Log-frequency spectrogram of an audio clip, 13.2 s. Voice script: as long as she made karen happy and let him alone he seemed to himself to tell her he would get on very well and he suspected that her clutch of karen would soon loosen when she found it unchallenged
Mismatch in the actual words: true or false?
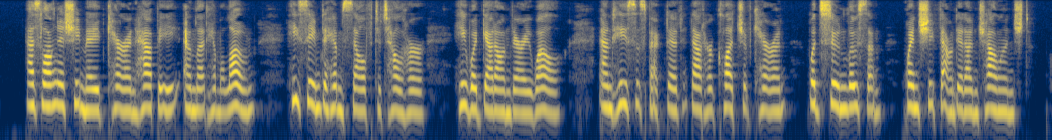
false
